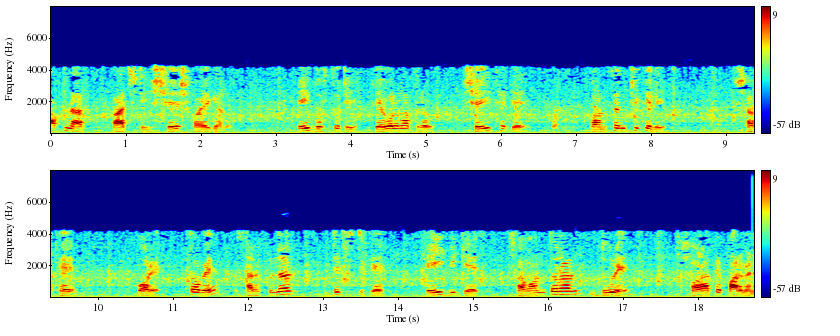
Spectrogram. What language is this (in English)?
Bangla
